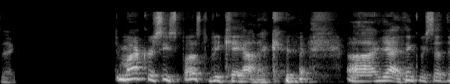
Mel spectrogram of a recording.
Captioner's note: laugh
